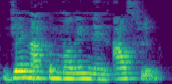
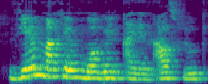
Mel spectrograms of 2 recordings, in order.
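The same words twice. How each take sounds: First: Machen and einen are shortened and linked. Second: Machen and einen are said in full.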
